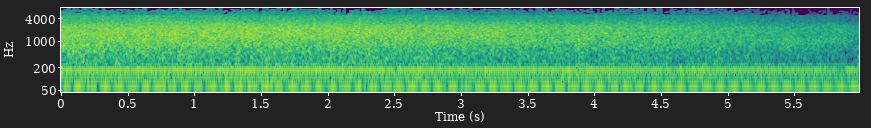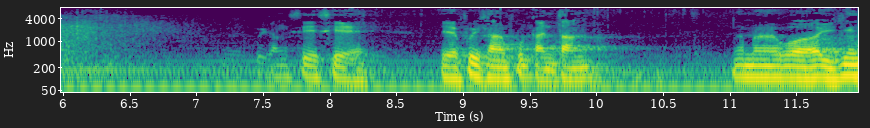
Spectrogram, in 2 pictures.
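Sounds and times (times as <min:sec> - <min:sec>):
warm applause from audience: 0:00.0 - 0:06.8
speech: 0:07.8 - 0:10.2, 0:11.0 - 0:11.9.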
